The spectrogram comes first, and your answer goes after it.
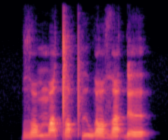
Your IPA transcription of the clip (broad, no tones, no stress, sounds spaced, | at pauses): ðˤ o m a tˤ œ pʼ ɯ w œ ðˤ i ɗ ə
